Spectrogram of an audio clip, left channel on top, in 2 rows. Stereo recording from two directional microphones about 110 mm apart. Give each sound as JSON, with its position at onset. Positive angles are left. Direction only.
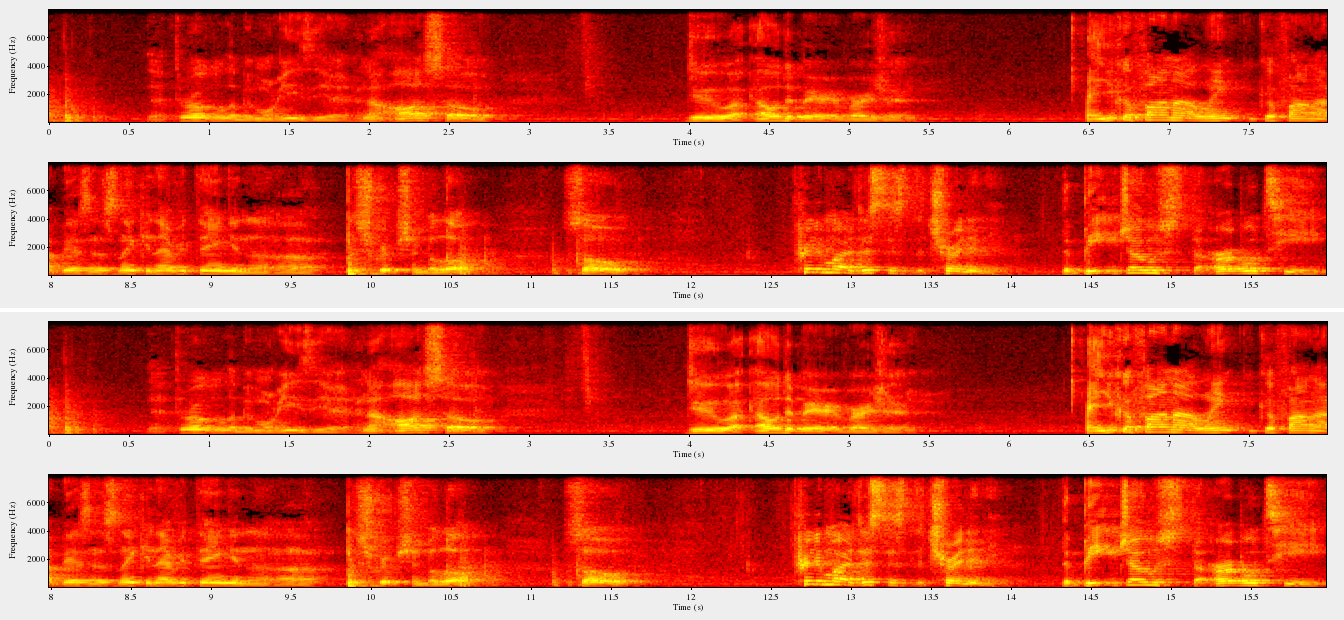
{"t": 0.7, "sound": "speech", "side_deg": 10}
{"t": 4.0, "sound": "a man's voice", "side_deg": -10}
{"t": 12.6, "sound": "a man's voice", "side_deg": -10}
